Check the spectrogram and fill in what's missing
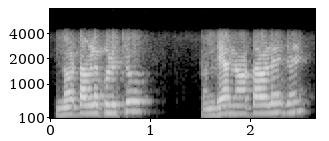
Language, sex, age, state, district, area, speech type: Odia, male, 45-60, Odisha, Sambalpur, rural, conversation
